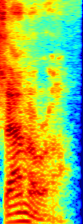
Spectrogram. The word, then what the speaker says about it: Shannara: never knew what was the proper pronunciation of Shannara until last month, and I first read the sword back in 1986. Yeah. I had to ask. It's Shannara. Yeah. But I think that you could say Shannara too.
